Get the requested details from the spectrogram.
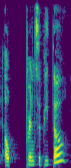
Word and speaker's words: El Principito: El Principito? – Mm-hmm.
